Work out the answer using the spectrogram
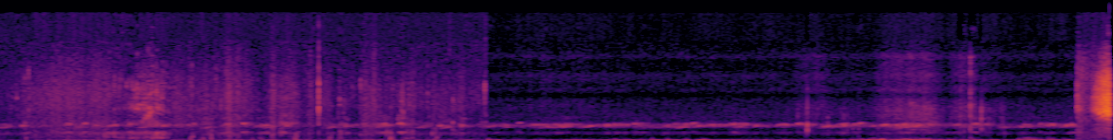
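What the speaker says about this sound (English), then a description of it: "You hear all the frogs" Frogs croak in a pond at a winter campsite in Henry W. Coe State Park, a faint, steady chorus of repeated calls heard from some distance, with no talking.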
